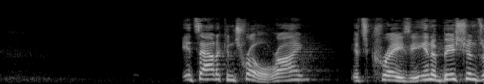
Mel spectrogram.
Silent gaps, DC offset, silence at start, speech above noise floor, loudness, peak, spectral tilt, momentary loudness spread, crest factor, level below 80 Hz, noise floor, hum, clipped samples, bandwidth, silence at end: none; under 0.1%; 1.85 s; 48 dB; -21 LUFS; -6 dBFS; -2.5 dB/octave; 11 LU; 18 dB; -70 dBFS; -70 dBFS; none; under 0.1%; 9.4 kHz; 0 s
